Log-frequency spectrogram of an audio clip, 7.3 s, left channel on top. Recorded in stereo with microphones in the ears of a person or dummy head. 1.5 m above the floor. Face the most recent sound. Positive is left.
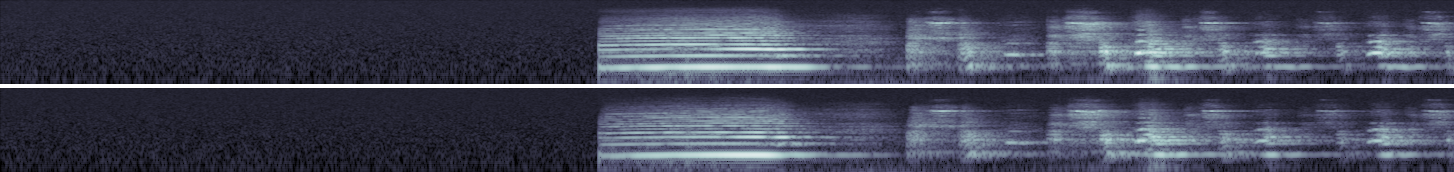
turn(degrees=85)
